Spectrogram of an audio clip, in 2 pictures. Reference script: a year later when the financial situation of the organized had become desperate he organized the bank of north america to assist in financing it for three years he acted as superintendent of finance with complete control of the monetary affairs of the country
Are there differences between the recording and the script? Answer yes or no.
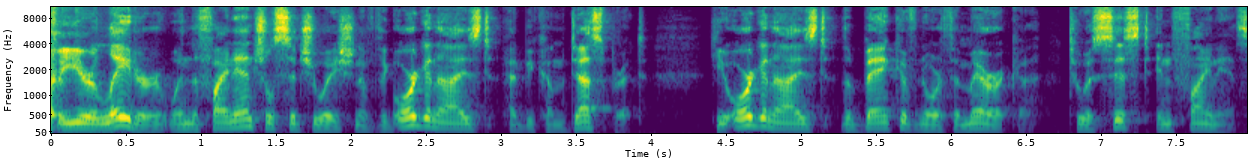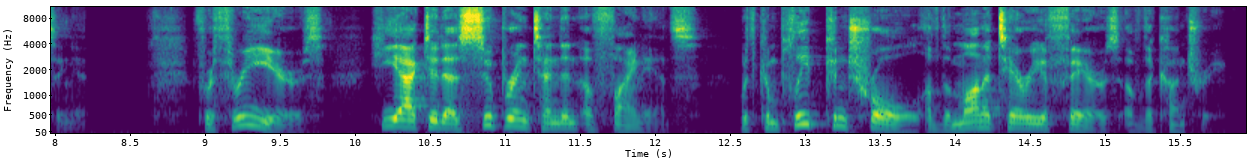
no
